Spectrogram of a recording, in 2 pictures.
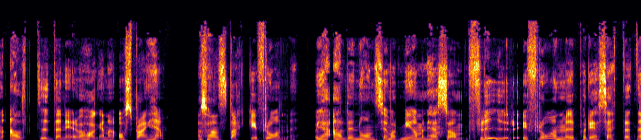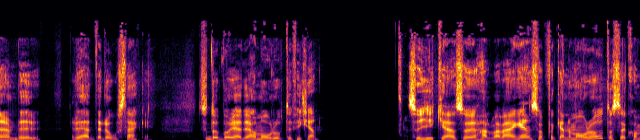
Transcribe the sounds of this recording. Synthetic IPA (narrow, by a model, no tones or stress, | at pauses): nalt̪ʰiːd̪ːæɳḛːɾvɪɦɑːɡa̰ɳa̰ʔɔspɾaŋːɦɛ̰mː | alsɔhanst̪akːɪfɾoːnmʔɛ̰jɔjɑːhaɾʔald̪ɾɪnɔnsɪnvaʈ̚mɛːɔmɛnɦɛsɔmflyːɾɪ̰fɾoːnmɛjpʰɔd̪ɛsɛt̪ːət̪næɖɛnbliːɾ | ɾɛd̪ːɛlːəɾuːsɛːkəɾ | sɔd̪ɔbœɾjad̪jahɑːmuːɾuːt̪ɪfɪkːha̰n | sɔjɪkːjaalsɔɦalvavɛːɡənsɔfɪkːhanɛmuːɾuːt̪ɔsɔkʰɔm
